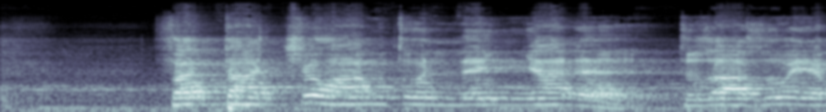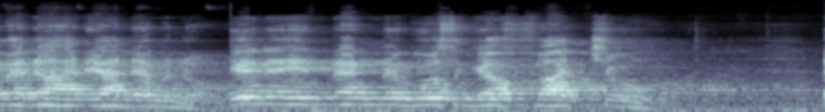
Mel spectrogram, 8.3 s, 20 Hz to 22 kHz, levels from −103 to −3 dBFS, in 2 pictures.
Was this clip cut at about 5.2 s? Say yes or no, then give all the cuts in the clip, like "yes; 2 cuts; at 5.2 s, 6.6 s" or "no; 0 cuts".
yes; 1 cut; at 5.2 s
